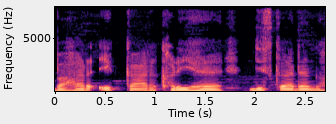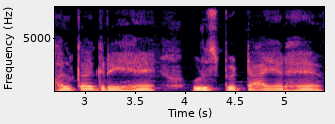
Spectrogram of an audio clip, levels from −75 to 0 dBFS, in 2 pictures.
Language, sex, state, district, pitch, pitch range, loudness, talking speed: Hindi, male, Jharkhand, Palamu, 125 Hz, 120-125 Hz, -15 LUFS, 155 wpm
